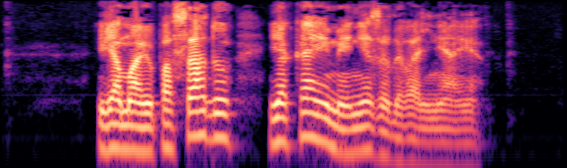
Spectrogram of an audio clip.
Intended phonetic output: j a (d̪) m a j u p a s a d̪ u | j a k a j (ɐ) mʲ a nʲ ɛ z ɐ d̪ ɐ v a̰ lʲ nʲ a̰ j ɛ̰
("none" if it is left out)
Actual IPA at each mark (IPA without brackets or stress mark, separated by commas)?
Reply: none, ɐ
